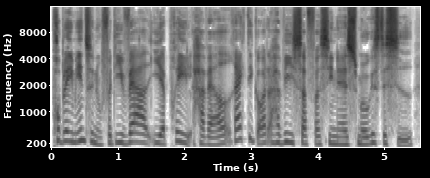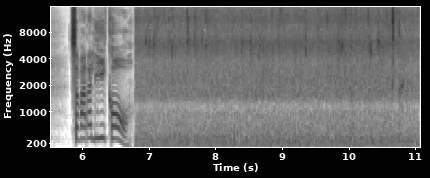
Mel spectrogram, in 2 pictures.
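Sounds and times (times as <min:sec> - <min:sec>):
speech: 0:00.1 - 0:07.1
steady rain: 0:06.8 - 0:11.0
water dripping: 0:06.8 - 0:11.0.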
